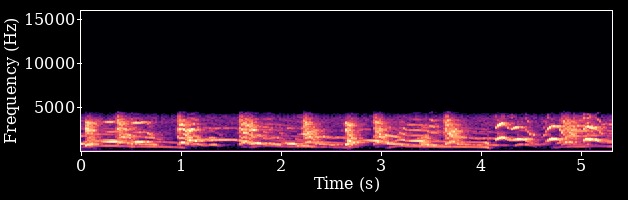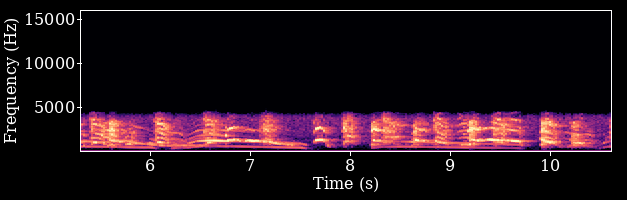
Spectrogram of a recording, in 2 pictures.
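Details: A mother dog and her puppies howl together in chorus, long wavering howls sliding downward, overlapping with higher yips and rising wails from the pups, calls restarting roughly every second in a dense, continuous group concert.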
